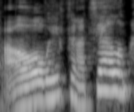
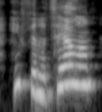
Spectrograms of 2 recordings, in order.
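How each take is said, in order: First: Said in the usual way. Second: "He finna tell him" jumps much higher and louder; excited squeal. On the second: Retold or imitated. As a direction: squeal it as if the big secret is about to come out. Own reaction, said twice.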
